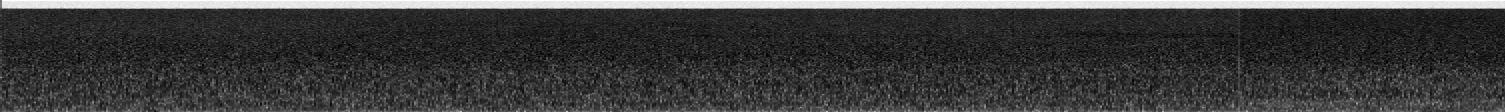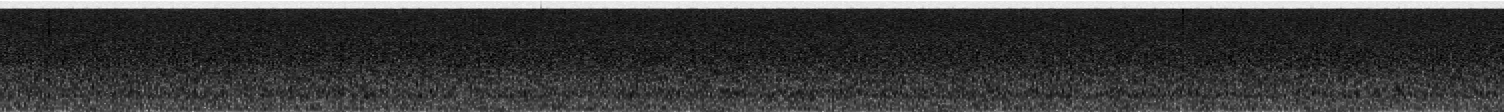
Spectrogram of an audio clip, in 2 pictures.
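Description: Waterfall: the steady rush of falling water, an even hiss with no breaks.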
